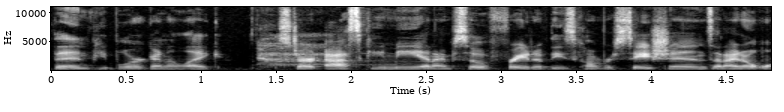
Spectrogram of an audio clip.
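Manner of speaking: plain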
